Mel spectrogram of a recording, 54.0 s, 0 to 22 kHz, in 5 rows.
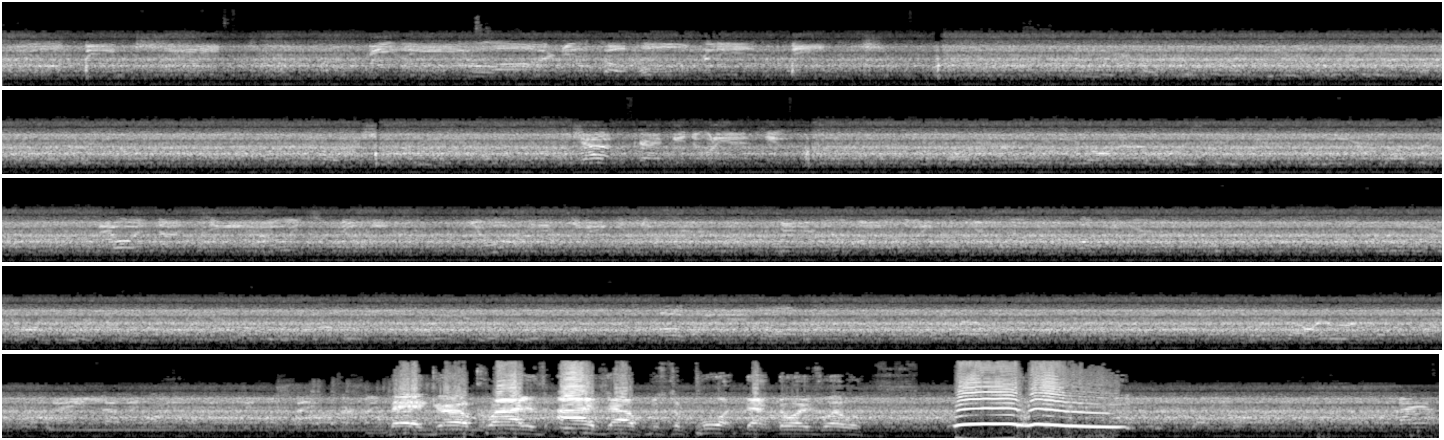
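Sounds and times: faint garbled radio voices: 0.0s - 53.9s
radio static hiss: 0.0s - 53.9s.

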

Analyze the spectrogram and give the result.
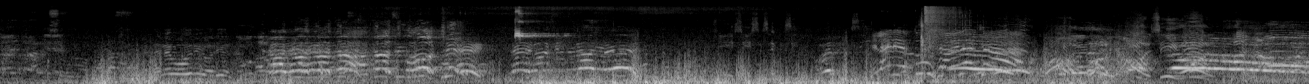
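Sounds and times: wind rumble on microphone: 0.0s - 13.0s
players calling and shouting: 2.0s - 6.7s, 8.0s - 13.0s.

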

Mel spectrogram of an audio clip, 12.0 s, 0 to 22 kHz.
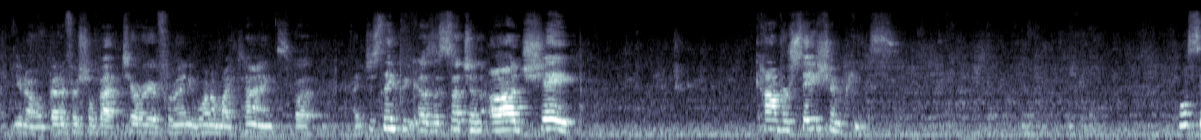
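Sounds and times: low steady hum: 0.0s - 12.0s
running water: 0.0s - 12.0s.

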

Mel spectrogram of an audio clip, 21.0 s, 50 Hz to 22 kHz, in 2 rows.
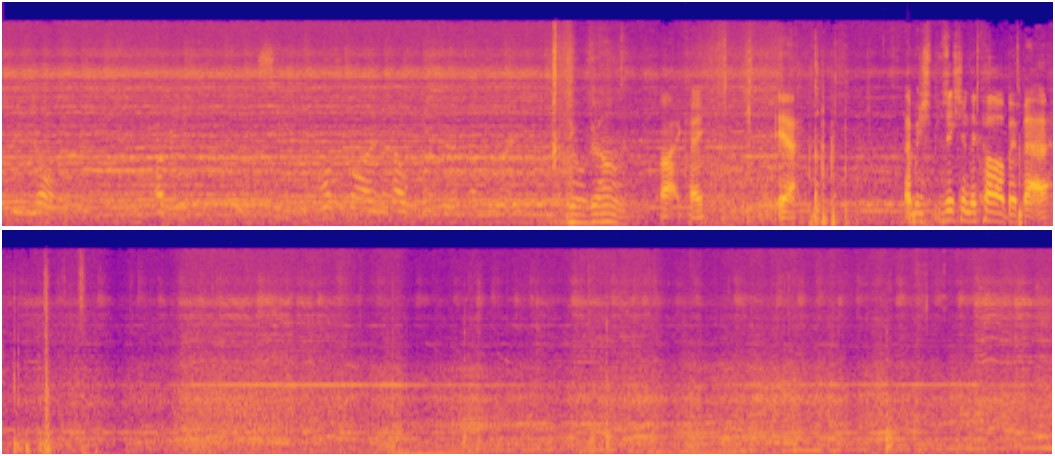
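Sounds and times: background music: 0.0s - 21.0s
car engine running: 0.0s - 21.0s.

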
